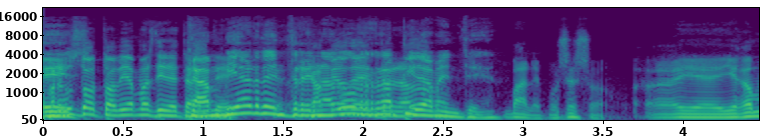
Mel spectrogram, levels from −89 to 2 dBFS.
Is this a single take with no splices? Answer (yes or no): yes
